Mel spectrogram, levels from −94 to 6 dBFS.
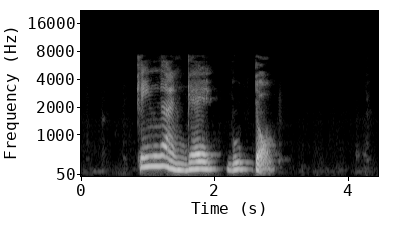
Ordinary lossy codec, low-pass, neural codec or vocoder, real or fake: AAC, 64 kbps; 7.2 kHz; codec, 16 kHz, 2 kbps, FreqCodec, larger model; fake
